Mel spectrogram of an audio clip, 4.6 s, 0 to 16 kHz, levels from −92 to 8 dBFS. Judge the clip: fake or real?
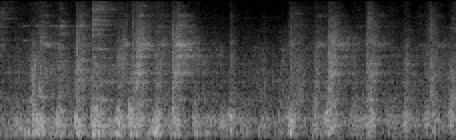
real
